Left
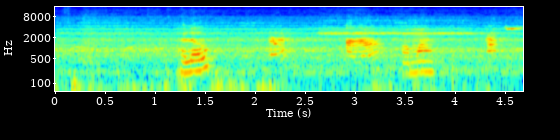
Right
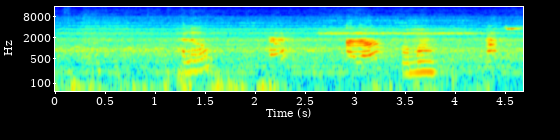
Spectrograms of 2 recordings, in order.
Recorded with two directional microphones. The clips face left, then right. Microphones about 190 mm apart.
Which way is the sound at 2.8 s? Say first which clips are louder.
Right 7 dB; 45° right (ahead or behind).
